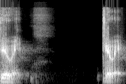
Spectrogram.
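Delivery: slow, rough, creaky, drawn-out coaxing voice. Urging someone to answer a phone call: Emperor voice. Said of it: "doing like the Emperor".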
